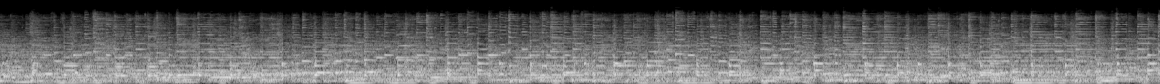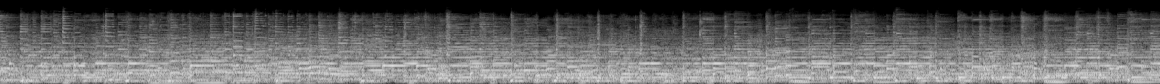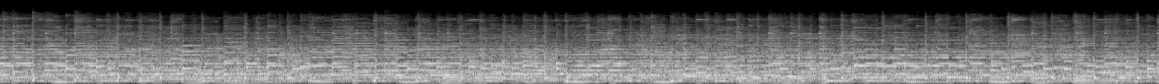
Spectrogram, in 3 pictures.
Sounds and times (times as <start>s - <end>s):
Banjo: 0.0s - 34.7s
Mandolin: 0.0s - 34.7s.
